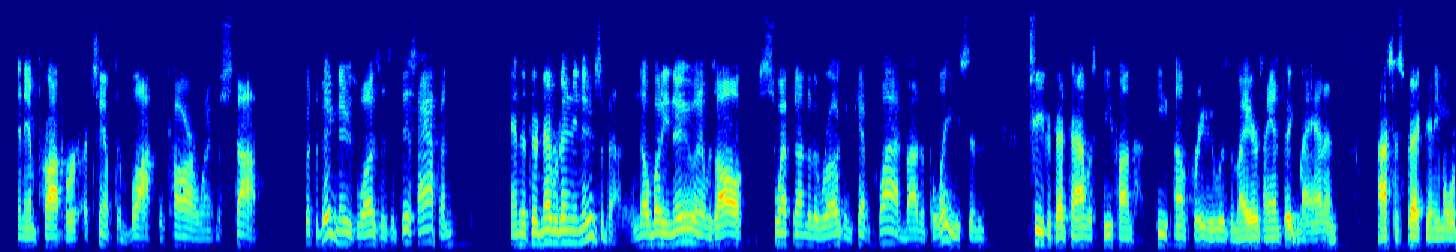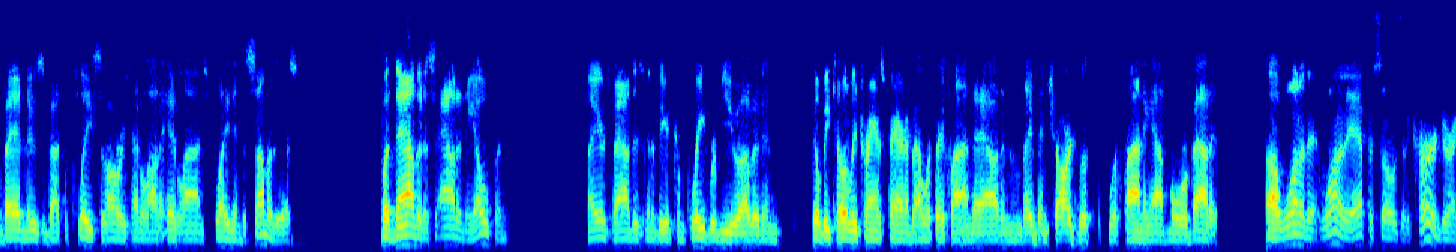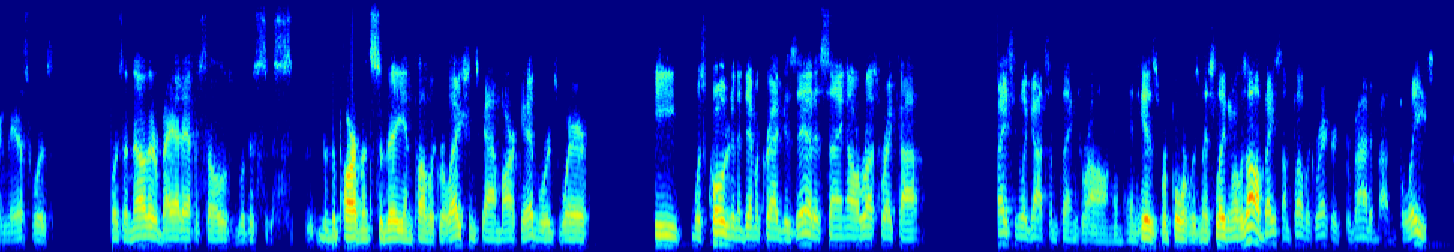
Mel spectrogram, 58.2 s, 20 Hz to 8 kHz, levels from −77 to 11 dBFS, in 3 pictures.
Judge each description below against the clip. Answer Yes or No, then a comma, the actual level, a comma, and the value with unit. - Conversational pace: Yes, average, 195 wpm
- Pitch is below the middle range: Yes, low, 100 Hz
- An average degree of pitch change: Yes, average, 3.4 semitones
